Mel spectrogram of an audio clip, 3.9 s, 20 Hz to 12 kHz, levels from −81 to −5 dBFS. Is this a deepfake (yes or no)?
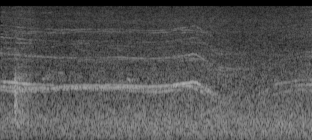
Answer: no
